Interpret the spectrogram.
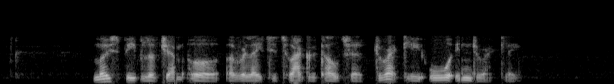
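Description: Throughout, the speech carries plainly audible Bluetooth CVSD headset codec damage. The band runs only from about 250 Hz to 3.6 kHz. The one-bit delta coder's adapting step cannot keep up with loud, fast changes, so sibilants turn scratchy and a granular hiss sits under the voice.

At 1.75 s and again at 4.60 s, unconcealed Bluetooth headset packet loss drops a few voice packets, about 15 ms and 11 ms of audio. Nothing fills the gaps, so each is a hard-edged hole, and the speech resumes briefly quieter as the CVSD decoder recovers.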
